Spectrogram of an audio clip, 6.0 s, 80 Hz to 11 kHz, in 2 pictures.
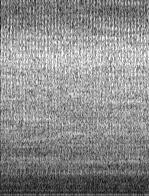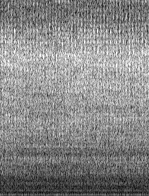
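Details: KIA Picanto 2, 1.0 G3LA three-cylinder, cold idle at about -7°C: fairly regular light knock, roughly three per second, over engine hum; owner suspects piston knock, unconfirmed.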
